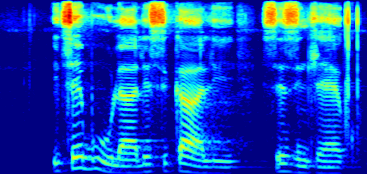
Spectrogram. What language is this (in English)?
Zulu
